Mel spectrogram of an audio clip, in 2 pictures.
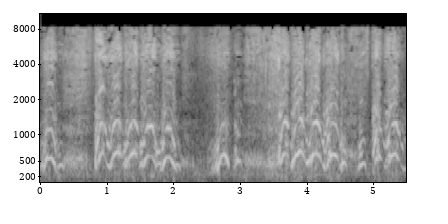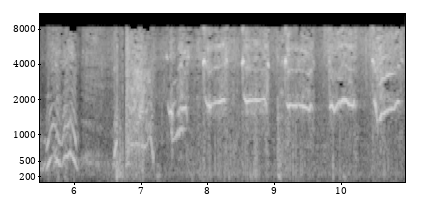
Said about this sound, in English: At some point, we've all been annoyed by a barking dog or a dog on the loose, and sometimes police are called in to handle these situations.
